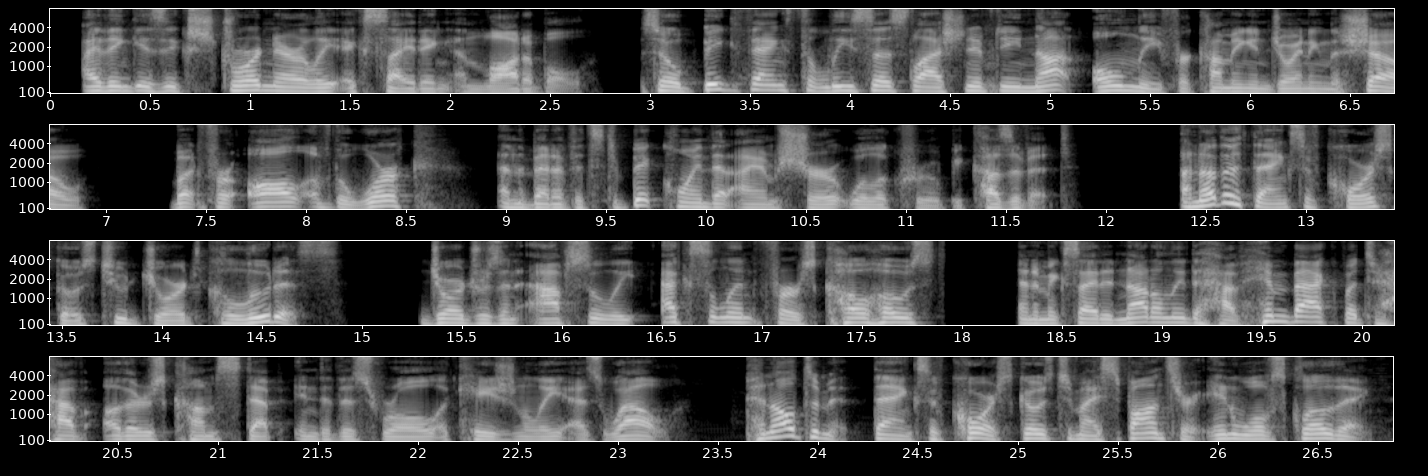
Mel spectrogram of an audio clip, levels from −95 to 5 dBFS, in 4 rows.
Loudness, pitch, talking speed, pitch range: -20 LUFS, 135 Hz, 200 wpm, 120-155 Hz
